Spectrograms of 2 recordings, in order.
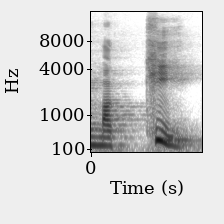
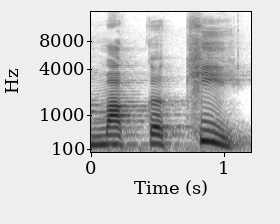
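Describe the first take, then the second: First: The k sounds are joined quickly together. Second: A full vowel splits the k sounds apart. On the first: The speaker calls it right. "उसको जल्दी से बोलेंगे" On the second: The speaker calls it wrong. "मक्खी ऐसे नहीं बोलते हैं"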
